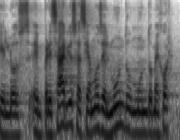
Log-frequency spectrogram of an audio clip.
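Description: An unremarkable speaking voice from a man, fairly high in pitch and fairly even in intonation, at a moderate pace. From Mexico, Guadalajara, Jalisco. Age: 30s. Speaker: entrepreneur and motivational speaker. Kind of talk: interview. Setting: studio.

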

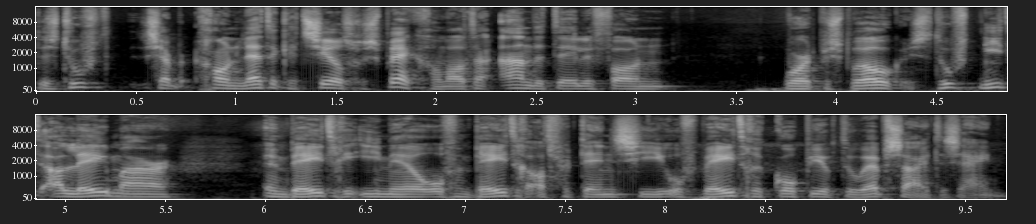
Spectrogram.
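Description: At a very fast pace, the speech shows big swings in loudness on a very clean recording with a silent background. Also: man, medium pitch for a man, ordinary pitch variation. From Netherlands, Baarn (province of Utrecht). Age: 20s. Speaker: growth marketing agency founder. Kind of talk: interview.

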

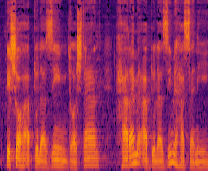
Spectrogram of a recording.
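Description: The voice has a dark, mellow tone. It moves at a fairly slow pace. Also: man. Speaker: travel podcast host. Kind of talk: scripted narration. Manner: formal.

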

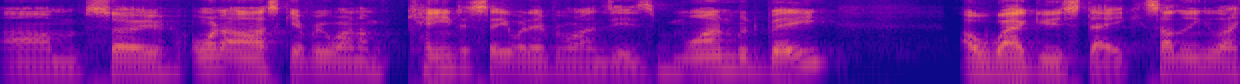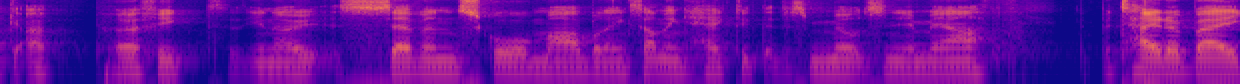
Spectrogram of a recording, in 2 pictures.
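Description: The delivery is monotone and flat, moving at a moderate pace. The recording is very clean, with a silent background. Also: man. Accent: Australian. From rural New South Wales, Australia. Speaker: fitness trainer and podcast host. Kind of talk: casual monologue. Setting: solo recording. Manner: casual, many filler ums.

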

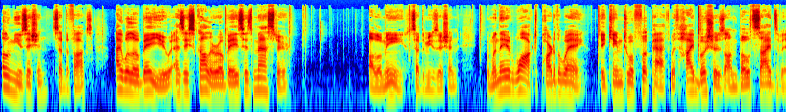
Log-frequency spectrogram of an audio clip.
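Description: A man talks at a fairly quick pace with fairly low pitch, lively intonation and a normal speaking voice. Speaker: podcast host reading classic tales. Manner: storyteller's calm, measured pace, with a shift in tone for each character's dialogue.

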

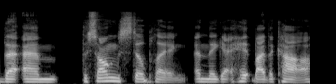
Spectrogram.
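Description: Recorded very cleanly with a silent background and a dry, close, echo-free sound, a man of medium pitch speaks at a moderate pace in a flat monotone. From northern England, near Sunderland. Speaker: actor and podcaster. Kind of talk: casual chat.

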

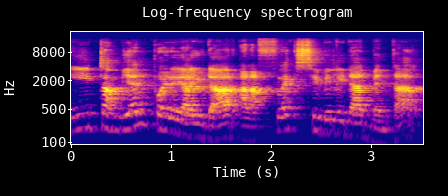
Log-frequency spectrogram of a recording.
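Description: At a very slow pace, a man speaks with noticeable background noise and audible room echo. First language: English (speaking Spanish). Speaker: Spanish learner, video presenter. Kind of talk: scripted dialogue.

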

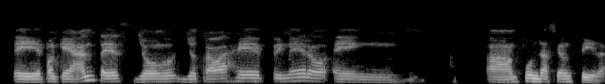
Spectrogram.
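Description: At a very slow pace, a man talks with medium pitch and fairly even intonation. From Puerto Rico, Vega Alta. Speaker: HIV prevention worker. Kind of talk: casual chat.

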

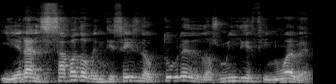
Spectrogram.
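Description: A man speaks with lively intonation. The room echo is audible. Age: 30s. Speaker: podcast host. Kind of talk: casual chat. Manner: animated.

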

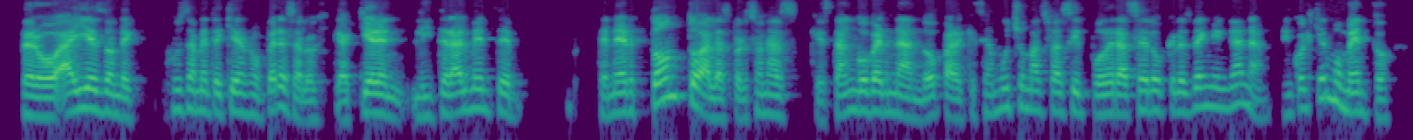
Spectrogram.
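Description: At a fairly quick pace, a man with a plain, everyday voice talks at a fairly high pitch with ordinary pitch variation. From Bolivia. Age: 20s. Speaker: podcast host. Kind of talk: interview conversation.

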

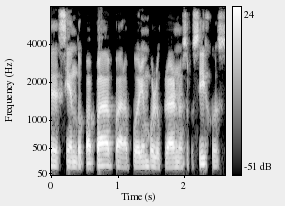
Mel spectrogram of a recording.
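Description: A man is speaking. His pitch is very deep and low. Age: 20s. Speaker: eco-parenting social media creator. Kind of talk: interview.

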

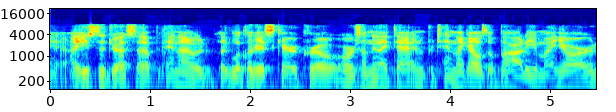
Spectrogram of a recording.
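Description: Speaking at a very fast pace with hardly any pauses, a man keeps a flat monotone at a fairly low pitch. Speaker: podcast co-host. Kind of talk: casual chat.

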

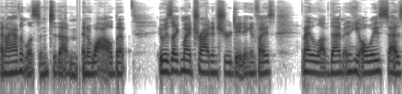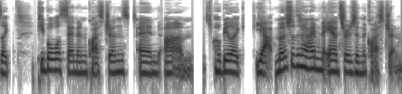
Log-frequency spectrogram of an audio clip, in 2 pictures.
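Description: Talking at a very fast pace with an American accent, a woman has a very deep, low pitch and fairly even intonation in a dry, close sound with no echo. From Delaware, US. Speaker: podcast host. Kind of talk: casual chat, solo podcast. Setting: hotel room recording. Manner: uses filler words, slight stutter.

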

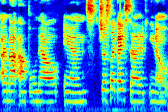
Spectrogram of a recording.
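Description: Speaking in a Californian accent, a woman uses a fairly high pitch and monotone, flat intonation. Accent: Californian American English. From Southern California, Temecula. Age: 20s. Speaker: compliance specialist. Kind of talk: interview.

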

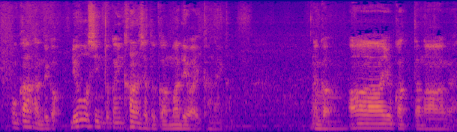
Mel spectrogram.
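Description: Audible room echo surrounds a man speaking at a very fast pace with lively intonation. His pitch is fairly low, and his voice is somewhat breathy. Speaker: podcast co-host, university student. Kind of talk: casual chat.

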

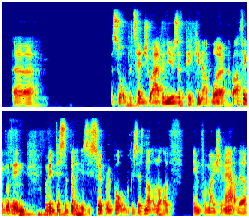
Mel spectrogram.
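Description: A man with a southern English accent and a very deep, low pitch talks at a very fast pace. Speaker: podcast host and adaptive trainer. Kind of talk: interview.

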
